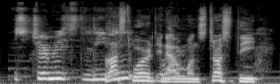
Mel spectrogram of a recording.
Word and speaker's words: Wstrzemięźliwe: V S Ts Zi E M I O Zi L I V E. Wstrzemięźliwe. Wstrzemięźliwe. Wstrzemięźliwe.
